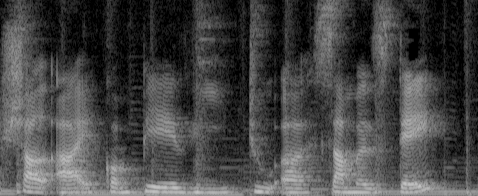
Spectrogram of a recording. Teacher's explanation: have five units of stressed and unstressed syllables per line so ten syllables per line five are stressed and five are unstressed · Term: iambic pentameter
